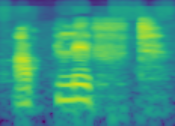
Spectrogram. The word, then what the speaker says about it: uplift: Now prefixes usually do not bring about much of a change to your stress pattern. Right? So uh the stress is going to be retained on lift itself. So uplift right it's going to be on the second syllable itself.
